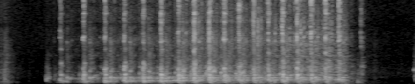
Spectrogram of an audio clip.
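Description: A sewing machine runs top stitching with its regular presser foot in one continuous burst of rapid, even needle clatter, close and clear, starting and stopping abruptly with silence either side.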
